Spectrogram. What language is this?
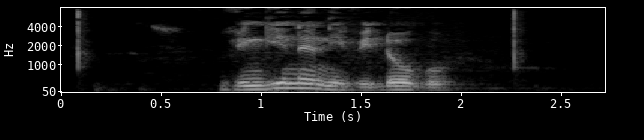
Swahili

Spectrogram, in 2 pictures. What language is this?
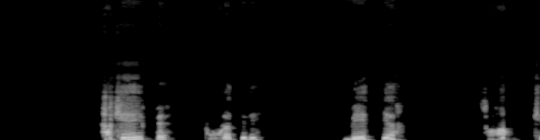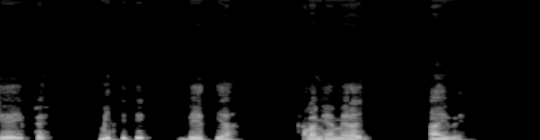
Wolaytta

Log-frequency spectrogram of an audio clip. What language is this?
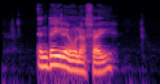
Kabyle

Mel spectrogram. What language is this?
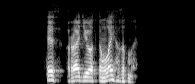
Bashkir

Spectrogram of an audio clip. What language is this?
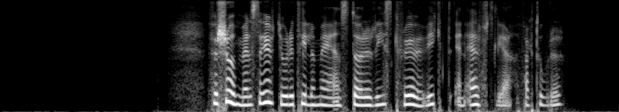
Swedish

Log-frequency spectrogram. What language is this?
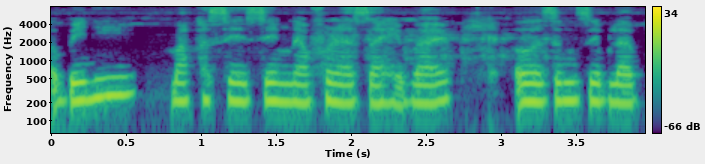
Bodo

